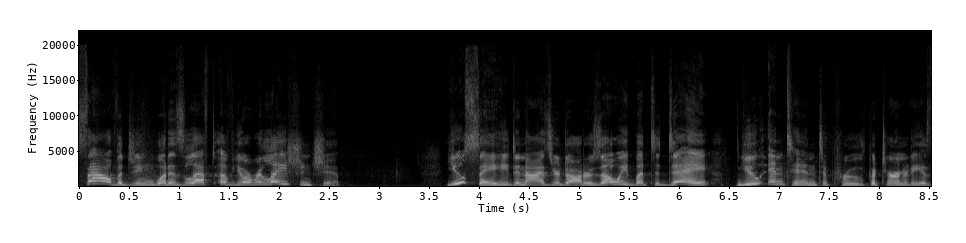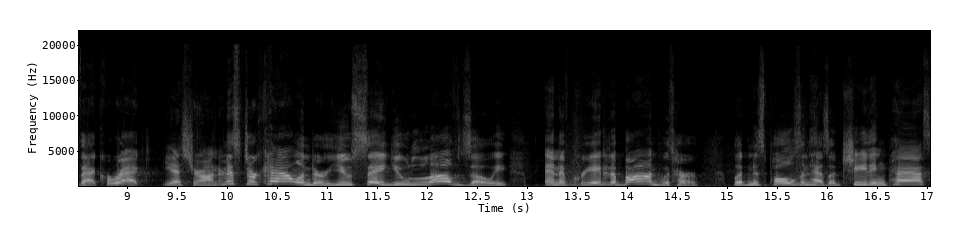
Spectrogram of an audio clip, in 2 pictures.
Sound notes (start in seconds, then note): none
